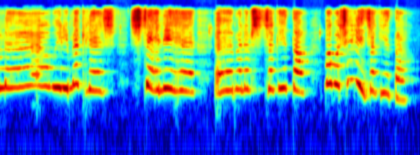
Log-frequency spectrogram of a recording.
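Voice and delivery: high, loud mock worry; hammed-up fretting. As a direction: whine in a high, loud, fussing voice. Sister fretting over the boy. (قلق مبالغ فيه بصوت عالي)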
